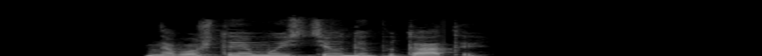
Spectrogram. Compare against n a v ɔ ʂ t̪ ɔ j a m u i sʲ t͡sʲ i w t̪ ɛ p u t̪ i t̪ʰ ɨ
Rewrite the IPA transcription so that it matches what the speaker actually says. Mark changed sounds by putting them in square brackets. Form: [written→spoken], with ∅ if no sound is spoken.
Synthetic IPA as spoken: n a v ɔ ʂ t̪ ɔ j a m u i sʲ t͡sʲ i w [t̪→d̪] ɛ p u t̪ [i→a] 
